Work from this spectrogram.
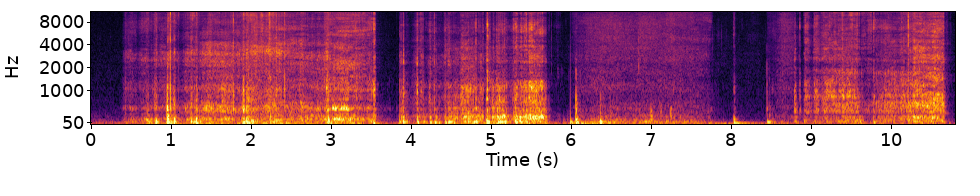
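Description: A thin metal blade tip held in a gloved hand scrapes and scratches along the taped seam of a closed, medium-sized corrugated cardboard shipping box lying on a white surface, while the other gloved hand steadies it. Rough, tearing scrapes with a low, papery body come in several sustained bursts separated by brief silences.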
